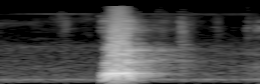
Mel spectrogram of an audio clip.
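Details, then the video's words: A pet Rottweiler barking at a frog: one loud, sharp, broadband bark lasting about a quarter second, followed by quiet indoor background. "Rottweiler vs. Frog"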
